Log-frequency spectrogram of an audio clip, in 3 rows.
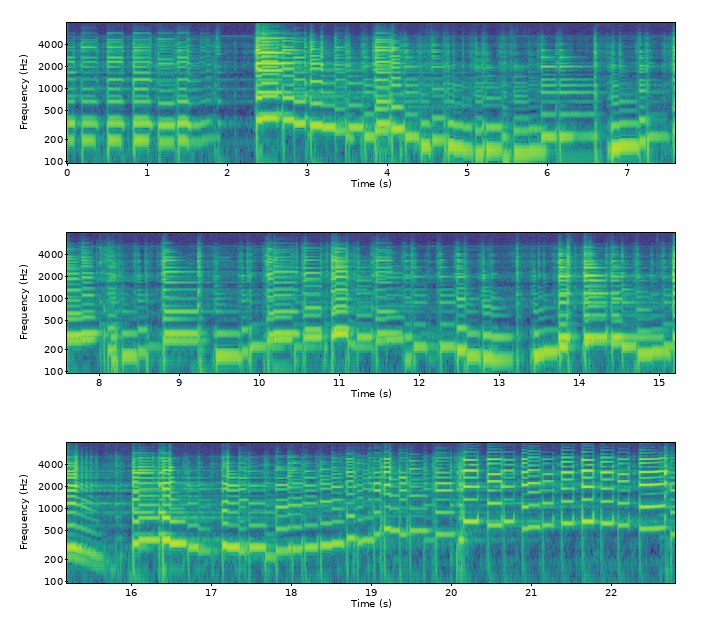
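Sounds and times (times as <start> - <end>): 
maple and spruce archtop electric guitar: 0.0 - 22.8.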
